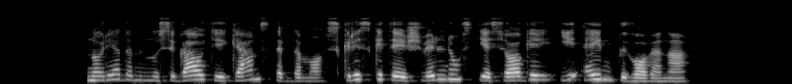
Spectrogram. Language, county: Lithuanian, Alytus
